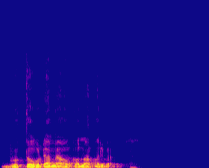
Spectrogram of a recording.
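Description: A young man speaks clearly and steadily.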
